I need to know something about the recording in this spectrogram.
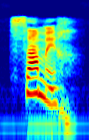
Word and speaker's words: סמך: Next, סמך. this letter sounds like S.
